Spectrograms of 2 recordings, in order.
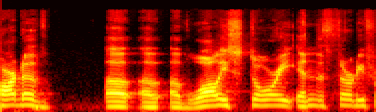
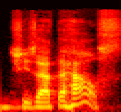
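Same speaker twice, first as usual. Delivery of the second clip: mock casual, offhand, nonchalant throwaway delivery; 3 semitones lower, 4 dB quieter than usual. Recounting a story about a photo, retelling a nonchalant remark. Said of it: "Dennis just kind of nonchalantly goes".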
